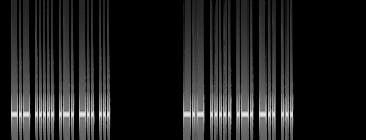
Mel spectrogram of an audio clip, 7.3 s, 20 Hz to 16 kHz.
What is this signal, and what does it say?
Morse code, heard as a keyed tone, about 29 wpm, 700 Hz. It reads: K5RDS K5RDS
